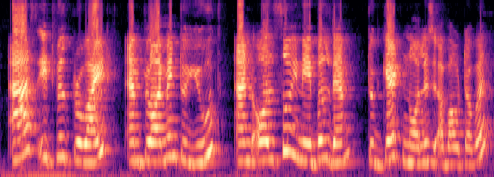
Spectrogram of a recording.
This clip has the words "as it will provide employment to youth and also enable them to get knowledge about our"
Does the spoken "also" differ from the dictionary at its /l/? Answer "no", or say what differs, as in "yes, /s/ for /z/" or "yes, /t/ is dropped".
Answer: no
